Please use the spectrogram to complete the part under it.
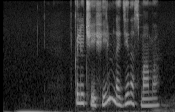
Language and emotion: Russian, neutral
